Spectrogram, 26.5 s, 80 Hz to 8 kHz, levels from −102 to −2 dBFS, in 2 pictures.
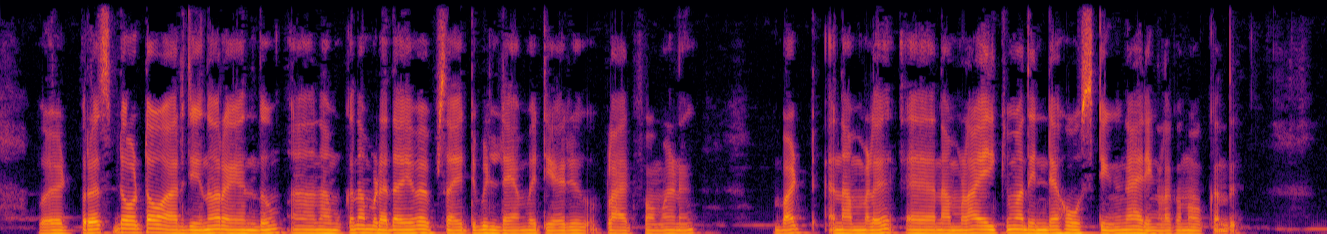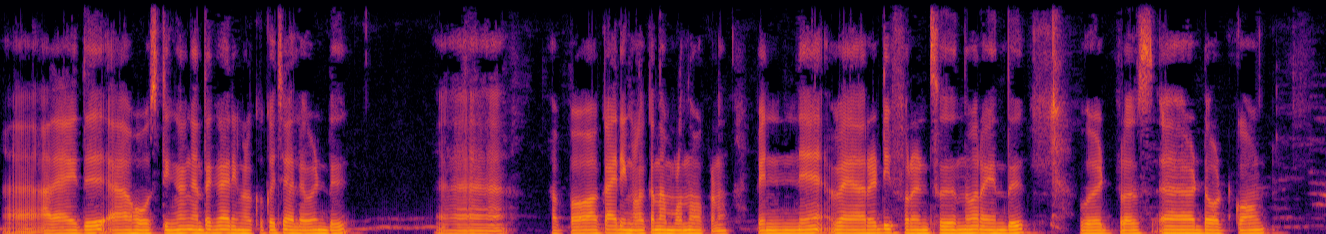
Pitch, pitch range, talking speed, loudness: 115 Hz, 110-125 Hz, 95 wpm, -26 LUFS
